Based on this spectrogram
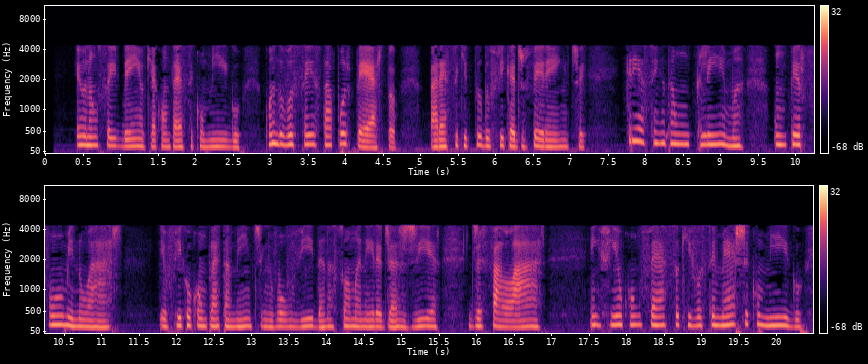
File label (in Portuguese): ROMANTICA(F), Românticas, fem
